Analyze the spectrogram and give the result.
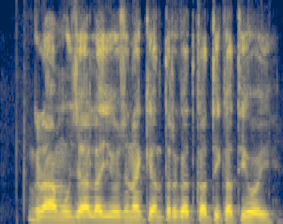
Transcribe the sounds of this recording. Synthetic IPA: ɡɾamud͡ʒaləjoːd͡ʒnakeənt̪əɾɡət̪kət̪ʰikət̪ʰiɦoi

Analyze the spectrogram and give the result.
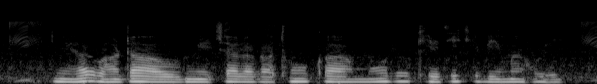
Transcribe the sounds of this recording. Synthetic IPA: miɦəɾbʱãːʈaɔːɾmiːt͡ʃalɐɡaːt̪ʰõkamoːɾkʰeːt̪ikebiːmãhui

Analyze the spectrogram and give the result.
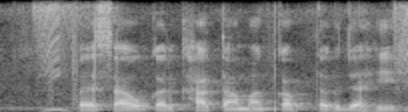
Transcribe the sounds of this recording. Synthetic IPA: pɛːsaokəɾkʰaːt̪ãmãkəb̚t̪əkd͡ʒaːɦiː

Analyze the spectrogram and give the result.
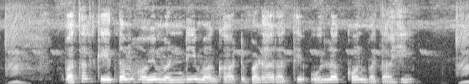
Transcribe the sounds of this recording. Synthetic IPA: pɐt͡sʰəlket̪ɐmɦoʋeməɳɖiːmãɡʱaːʈbɐɽ̤aːɾat̪ʰḛ̃ʔoːlaɡkɔːnbɐt̪aːɦiː

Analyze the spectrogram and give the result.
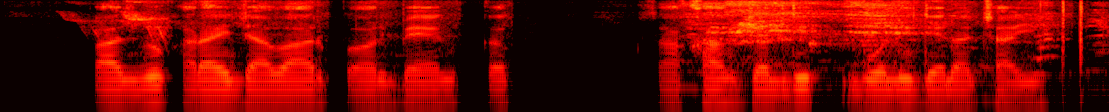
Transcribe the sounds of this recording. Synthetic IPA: paːd͡ʒbʊkɦɐɾaːid͡ʒaːʋaːɾpɔːɾbɛ̃ːŋkːa | saːkʰaːkd͡ʒɐld̪iboːlid̪eːnat͡ʃaːɦieː

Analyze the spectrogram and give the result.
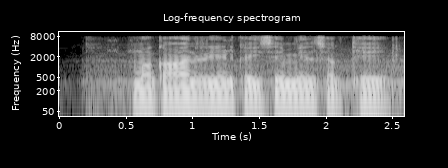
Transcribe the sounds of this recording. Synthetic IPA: məkaːnɾẽːɖkəɪsemɪlsəkt̪ʰe

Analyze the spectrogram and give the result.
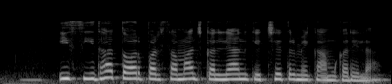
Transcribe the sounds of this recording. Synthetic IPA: isiːd̪ʱat̪ɔːɾpəɾsɐmaːd͡ʒkəljaːnkekʃʰeːt̪ɾəmẽkaːmkəɾeːla̰ː

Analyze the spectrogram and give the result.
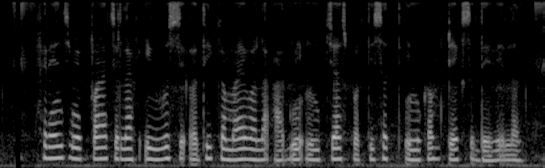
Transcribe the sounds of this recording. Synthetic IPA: pʰɾẽnt͡ʃmẽpãːt͡ʃlakʰiusḛʔə̰d̪ʱikːəmaːjʋala̰ʔad̪mḭʔunt͡ʃaːspɾət̪isət̪ḭmkəmʈeksd̪eʋḛla̰n

